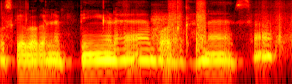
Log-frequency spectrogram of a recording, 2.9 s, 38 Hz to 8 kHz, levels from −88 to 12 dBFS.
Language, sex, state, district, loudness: Hindi, female, Uttar Pradesh, Jyotiba Phule Nagar, -17 LUFS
